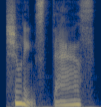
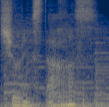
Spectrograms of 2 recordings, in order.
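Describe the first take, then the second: First: It is said in a snarky voice. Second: It is said in a plain voice.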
